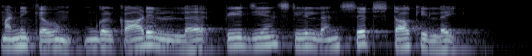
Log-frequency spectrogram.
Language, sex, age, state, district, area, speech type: Tamil, male, 18-30, Tamil Nadu, Tiruchirappalli, rural, read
